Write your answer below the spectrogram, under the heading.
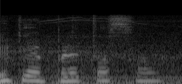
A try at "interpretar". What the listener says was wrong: Não. Interpretação você falou. Fala interpretar.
